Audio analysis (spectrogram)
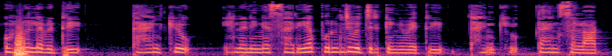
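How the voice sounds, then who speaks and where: Very high-voiced, fast-talking distraught young woman played by an actress. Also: lively intonation, no room sound. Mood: quietly grateful. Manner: pleading, repeating words. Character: distraught, defiant young office woman, normally easygoing. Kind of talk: emotional audio drama acting.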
